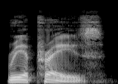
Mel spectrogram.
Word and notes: reappraise: British English

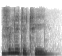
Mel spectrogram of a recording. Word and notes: validity: British English

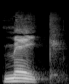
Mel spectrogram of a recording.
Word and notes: make off: American English

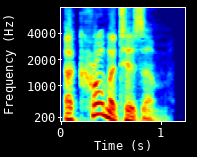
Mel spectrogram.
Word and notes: achromatism: British English

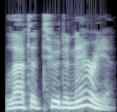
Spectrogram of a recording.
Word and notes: latitudinarian: British English

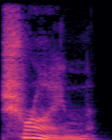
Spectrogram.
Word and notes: shrine: British English

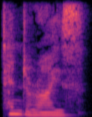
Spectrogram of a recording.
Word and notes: tenderize: British English

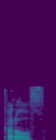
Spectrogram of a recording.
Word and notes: cuddles: British English

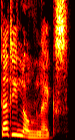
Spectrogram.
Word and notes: daddy longlegs: British English

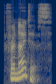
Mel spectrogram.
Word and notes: phrenitis: British English

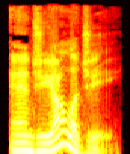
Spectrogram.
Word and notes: angiology: British English

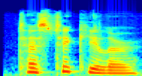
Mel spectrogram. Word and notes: testicular: American English

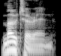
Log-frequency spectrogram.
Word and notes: motor inn: British English

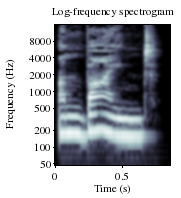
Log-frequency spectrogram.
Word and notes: unbind: British English

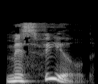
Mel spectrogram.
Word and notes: misfield: British English

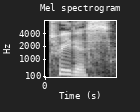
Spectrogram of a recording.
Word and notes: treatise: American English

